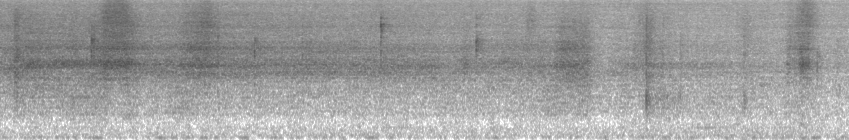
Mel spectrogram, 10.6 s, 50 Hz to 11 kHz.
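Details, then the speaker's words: Nissan 300ZX twin turbo with turbo lag during a boost leak test, intake pressurised: steady high hiss broken by soapy-water spray bursts, leak heard at back of intake near the idle air control valve; exact source not confirmed. "and immediately you can hear a leak towards the back of the intake around the area where the idle air control valve's at."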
